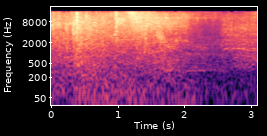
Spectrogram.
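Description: A gun fires in rapid bursts.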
